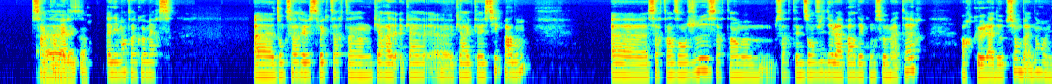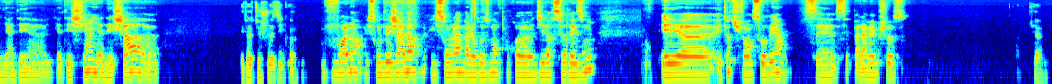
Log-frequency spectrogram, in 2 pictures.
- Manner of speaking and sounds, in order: static; other background noise
- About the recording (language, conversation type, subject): French, unstructured, Comment choisir un animal de compagnie adapté à ton mode de vie ?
